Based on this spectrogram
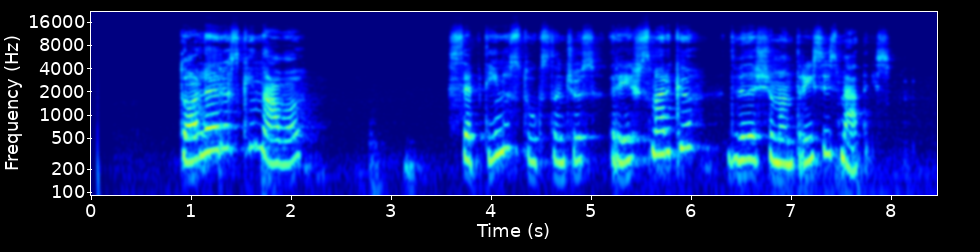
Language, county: Lithuanian, Vilnius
